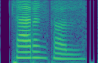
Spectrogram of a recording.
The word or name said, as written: caruncle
